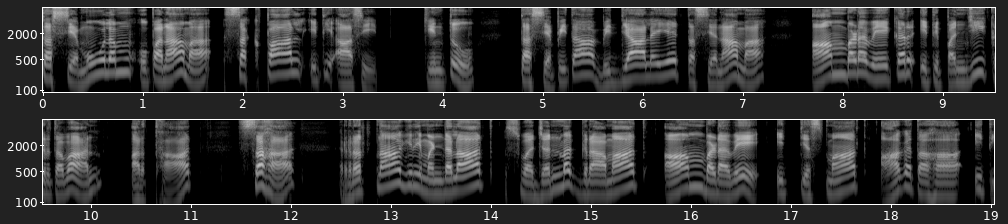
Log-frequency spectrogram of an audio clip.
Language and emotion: Sanskrit, neutral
